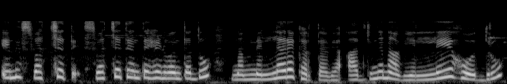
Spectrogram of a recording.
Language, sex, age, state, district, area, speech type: Kannada, female, 18-30, Karnataka, Dakshina Kannada, urban, spontaneous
